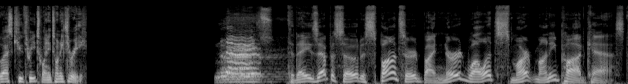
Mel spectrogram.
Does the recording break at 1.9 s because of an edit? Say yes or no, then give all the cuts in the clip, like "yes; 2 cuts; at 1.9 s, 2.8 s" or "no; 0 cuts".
yes; 1 cut; at 1.9 s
